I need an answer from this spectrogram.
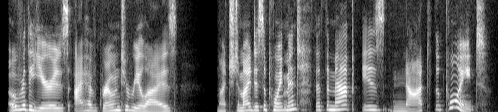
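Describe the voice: Over a silent background in a very clean recording, a woman at medium pitch speaks at a fairly slow pace with lively intonation and a fairly bright, clear, smooth tone.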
